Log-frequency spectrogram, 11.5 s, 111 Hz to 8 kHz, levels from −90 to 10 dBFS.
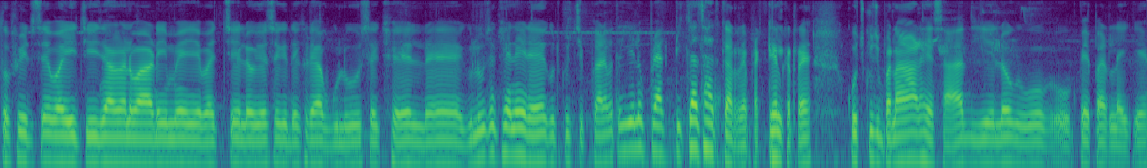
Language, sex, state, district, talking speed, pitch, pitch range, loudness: Hindi, male, Bihar, Supaul, 255 wpm, 120 Hz, 115-130 Hz, -18 LUFS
